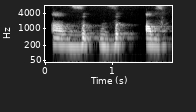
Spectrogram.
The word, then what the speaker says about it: of: When we see of F with one F, it is pronounced as of be out of.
